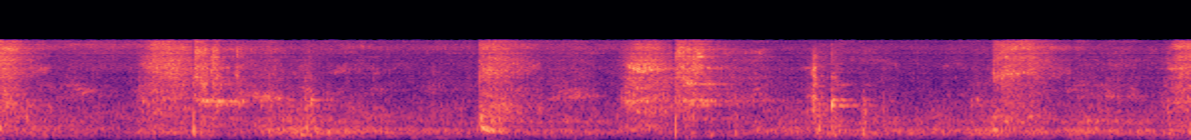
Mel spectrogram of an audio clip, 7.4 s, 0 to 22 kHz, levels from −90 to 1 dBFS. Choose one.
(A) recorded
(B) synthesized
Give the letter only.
B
